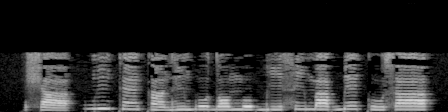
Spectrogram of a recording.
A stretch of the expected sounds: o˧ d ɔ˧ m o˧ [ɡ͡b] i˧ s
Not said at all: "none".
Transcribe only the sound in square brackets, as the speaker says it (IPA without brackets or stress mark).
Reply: ɡ͡b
